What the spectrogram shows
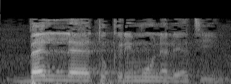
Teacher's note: بل بعدها لا بتدغم لام في لامه · Term: إدغام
